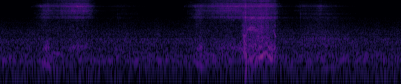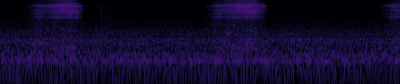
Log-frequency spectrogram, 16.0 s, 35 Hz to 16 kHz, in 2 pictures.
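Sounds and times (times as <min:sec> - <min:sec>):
person snoring softly: 0:00.7 - 0:02.0, 0:03.8 - 0:05.6, 0:08.6 - 0:09.8, 0:12.2 - 0:13.4, 0:15.6 - 0:16.0.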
